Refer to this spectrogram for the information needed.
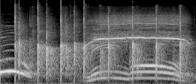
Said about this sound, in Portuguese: Palmas.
